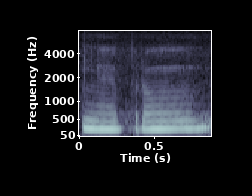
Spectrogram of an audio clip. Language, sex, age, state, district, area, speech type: Tamil, female, 18-30, Tamil Nadu, Cuddalore, rural, spontaneous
